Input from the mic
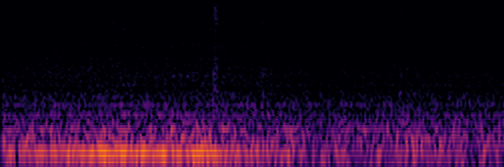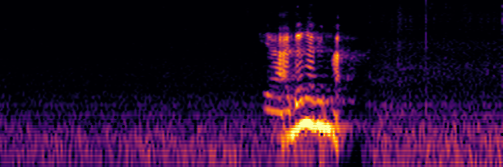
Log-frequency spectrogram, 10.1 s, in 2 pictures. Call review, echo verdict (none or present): none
